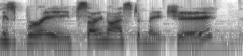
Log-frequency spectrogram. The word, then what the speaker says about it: Bree: My name is Bree. So nice to meet you. Hi, Bree. What a pretty name. Oh, thank you. It's kind of like cheese, but it's not spelled the same as the brie cheese.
